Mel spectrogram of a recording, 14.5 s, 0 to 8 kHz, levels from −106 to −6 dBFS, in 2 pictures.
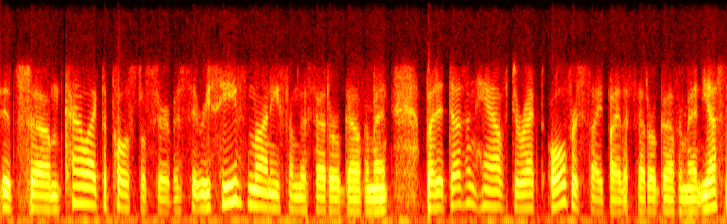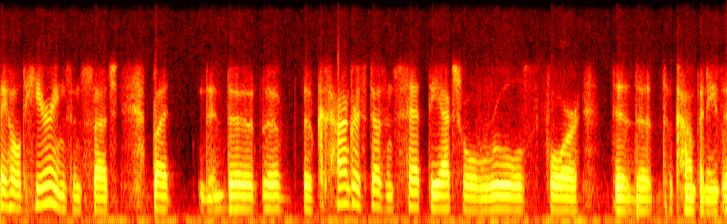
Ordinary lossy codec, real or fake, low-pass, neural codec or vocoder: Opus, 16 kbps; real; 7.2 kHz; none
